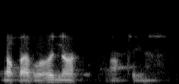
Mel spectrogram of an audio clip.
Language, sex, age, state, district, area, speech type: Assamese, male, 45-60, Assam, Dhemaji, rural, conversation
